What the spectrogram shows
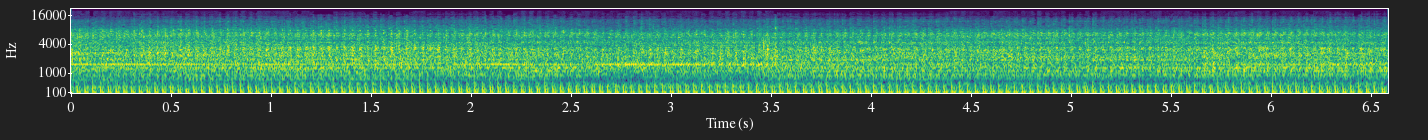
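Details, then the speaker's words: Cub Cadet 3X MAX 34-inch 420cc fuel-injected three-stage snow blower running after restart: even quick thump about 140 a minute over a steady low drone, no misses or knocks; normal running. "So far I like it. It seems to start up really nicely."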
